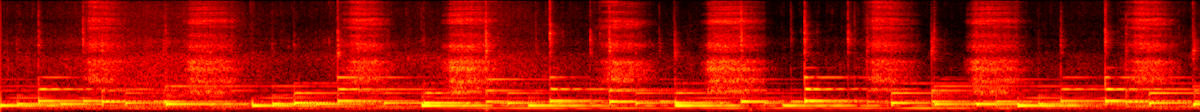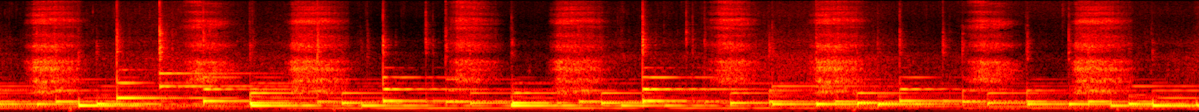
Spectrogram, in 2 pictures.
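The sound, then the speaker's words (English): Deep, forceful breaths from a Tummo breathing exercise, repeating in a steady, quick rhythm. Many breaths sound over a continuous, droning musical background. “Continuing to breathe fully and deeply, building energy within your body.”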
